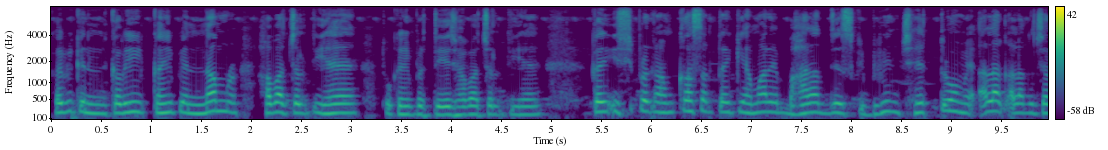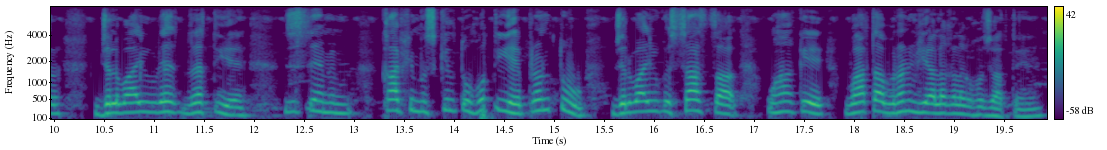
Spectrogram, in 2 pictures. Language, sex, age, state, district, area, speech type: Hindi, male, 18-30, Bihar, Darbhanga, rural, spontaneous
